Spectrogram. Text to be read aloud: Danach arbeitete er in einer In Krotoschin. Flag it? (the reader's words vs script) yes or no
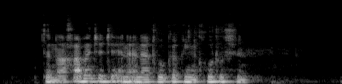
yes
